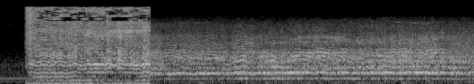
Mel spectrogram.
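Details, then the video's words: Forest bees making honey: a loud, harsh burst of rushing buzz in the first second, then a steady, even hum with a low droning tone held underneath. "Forest Bees Make Honey"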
